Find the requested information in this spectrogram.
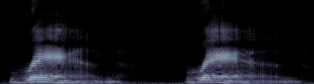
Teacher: On the first word, ran, the middle of my tongue is raising up and pushing forward. Ah. It's not staying low in my mouth, which would be ah.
